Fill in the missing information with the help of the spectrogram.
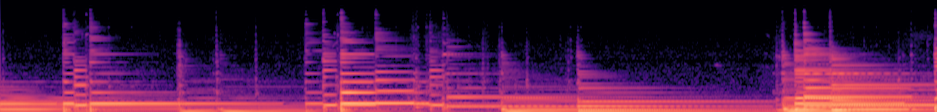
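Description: Background music of plucked guitar notes that ring and fade over held low notes, with a louder chord near the end.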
